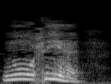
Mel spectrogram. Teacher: الواو ساكنه هي وقبلها النون مضمومه تبقى دي واو ماديه. الياء نقول نوحي، الياء هي ساكنه الحاء قبلها مكسوره تبقى الياء ماديه.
